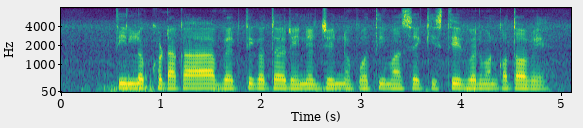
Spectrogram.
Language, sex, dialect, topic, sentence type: Bengali, male, Jharkhandi, banking, question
